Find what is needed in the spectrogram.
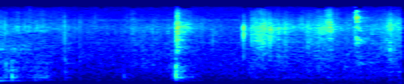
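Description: Faint handling noise from a metal avionics control panel being turned in the hands: one sharp click a little under a second in, then light scattered rustling.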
